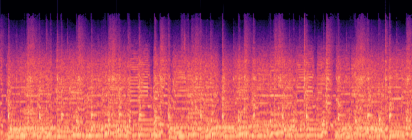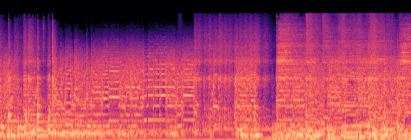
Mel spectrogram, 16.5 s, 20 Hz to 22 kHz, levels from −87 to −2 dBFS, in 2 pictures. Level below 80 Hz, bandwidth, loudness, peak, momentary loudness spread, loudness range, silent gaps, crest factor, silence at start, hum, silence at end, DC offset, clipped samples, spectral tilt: -30 dBFS; 16 kHz; -12 LUFS; 0 dBFS; 4 LU; 3 LU; none; 12 dB; 0 s; none; 0 s; 5%; under 0.1%; -4.5 dB/octave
